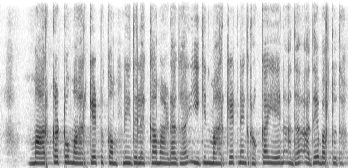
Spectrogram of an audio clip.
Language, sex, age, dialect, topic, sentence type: Kannada, female, 18-24, Northeastern, banking, statement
